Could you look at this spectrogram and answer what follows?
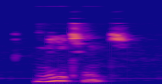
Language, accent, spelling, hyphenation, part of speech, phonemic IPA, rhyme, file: English, Southern England, mutant, mu‧tant, noun / adjective, /ˈmjuːtənt/, -uːtənt, LL-Q1860 (eng)-mutant.wav
- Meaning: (noun) 1. That which has mutated, with one or more new characteristics from a mutation 2. Someone or something that seems strange, abnormal, or bizarre 3. Synonym of mutex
